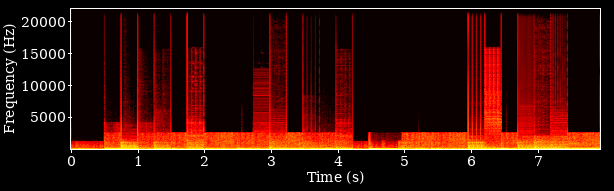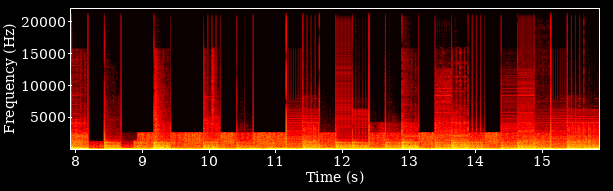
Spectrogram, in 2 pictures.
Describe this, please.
Instrument samples > Percussion
This 121bpm Drum Loop is good for composing Industrial/Electronic/Ambient songs or using as soundtrack to a sci-fi/suspense/horror indie game or short film.
Ambient, Soundtrack, Drum, Industrial, Alien, Loopable, Weird, Packs, Underground, Dark, Samples, Loop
